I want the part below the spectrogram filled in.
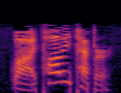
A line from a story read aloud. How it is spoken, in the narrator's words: exclaimed Joel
